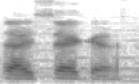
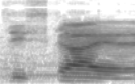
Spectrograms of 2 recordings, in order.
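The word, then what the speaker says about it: Disgaea: I used to call it DGA, but it's Disaya.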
